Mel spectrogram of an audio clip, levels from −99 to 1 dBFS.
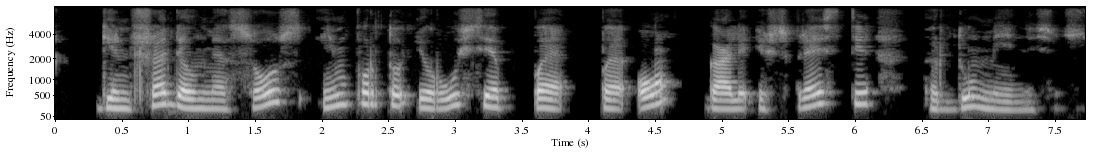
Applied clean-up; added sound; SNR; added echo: none; none; none; none.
